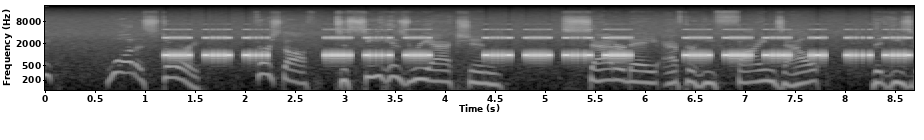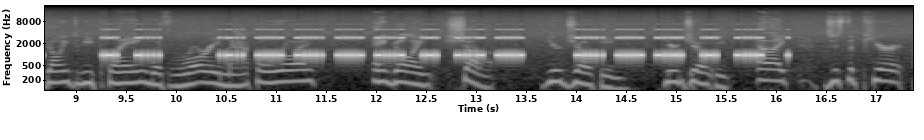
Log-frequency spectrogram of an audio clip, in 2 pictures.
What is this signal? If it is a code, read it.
Hellschreiber (Feld-Hell, 122.5 baud), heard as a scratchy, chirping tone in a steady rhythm, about 980 Hz, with speech in English. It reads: DAL SUO NOME DERIVA IL TOPONIMO FORIA.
